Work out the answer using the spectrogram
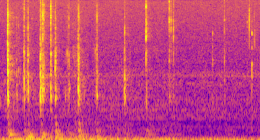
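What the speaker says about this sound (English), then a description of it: "I'll go down here and I'll type product" Code is being typed on a computer keyboard in quick irregular bursts of close, crisp key clicks, easing to sparser taps toward the end.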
